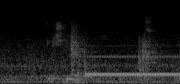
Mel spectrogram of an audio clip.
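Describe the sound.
A telephone call rings out over speakerphone: a steady electronic ringback tone starts partway through and holds to the end, with some talk around it.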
